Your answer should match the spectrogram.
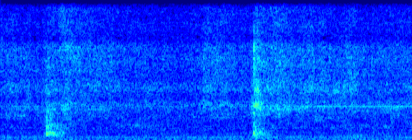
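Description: A person's sneakers landing on the floor during jump lunges, two landings about a second apart, over a steady low hum.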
